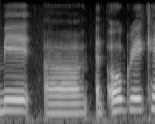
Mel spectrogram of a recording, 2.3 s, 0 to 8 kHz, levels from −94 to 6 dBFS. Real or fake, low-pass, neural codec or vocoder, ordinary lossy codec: real; 7.2 kHz; none; none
